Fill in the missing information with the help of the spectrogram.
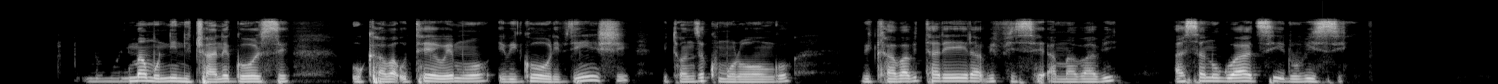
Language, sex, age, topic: Rundi, male, 18-24, agriculture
